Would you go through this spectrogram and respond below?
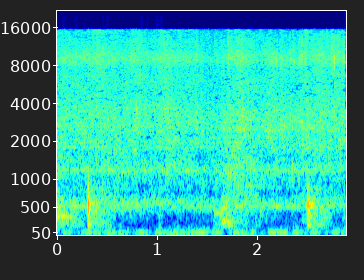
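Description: Onion sizzles steadily in a pan with masala paste, a continuous bright frying hiss with a few soft stirring scrapes, close and moderately quiet, no voices.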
